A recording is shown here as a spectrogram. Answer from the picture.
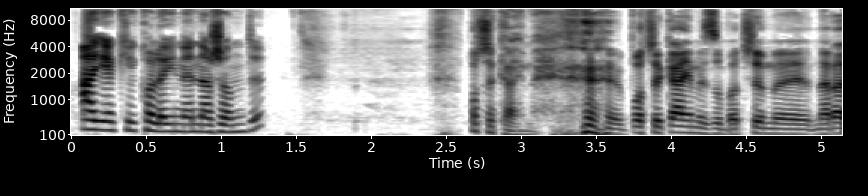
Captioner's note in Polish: śmiech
